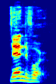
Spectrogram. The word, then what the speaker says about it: Vandervoort: You don't pronounce the T. Vandervoort has a program called Vision Journaling Live.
